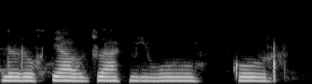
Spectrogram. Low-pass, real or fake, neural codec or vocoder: 5.4 kHz; fake; vocoder, 22.05 kHz, 80 mel bands, HiFi-GAN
